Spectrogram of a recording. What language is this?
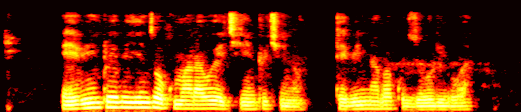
Ganda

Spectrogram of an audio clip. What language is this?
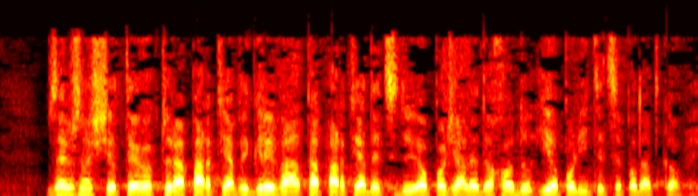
Polish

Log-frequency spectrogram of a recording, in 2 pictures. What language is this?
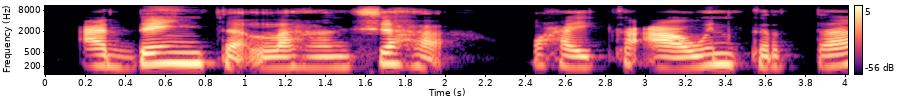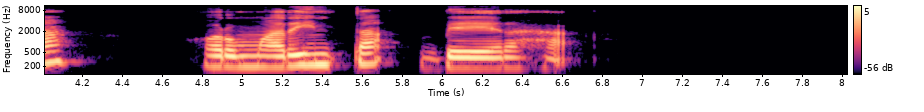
Somali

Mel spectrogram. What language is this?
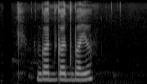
Nepali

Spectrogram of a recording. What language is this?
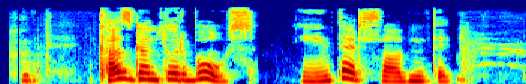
Latvian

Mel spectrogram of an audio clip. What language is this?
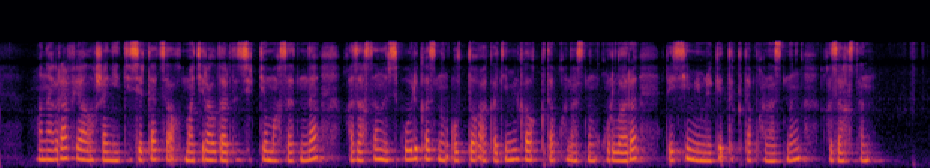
Kazakh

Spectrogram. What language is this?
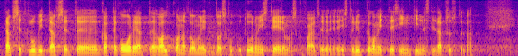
Estonian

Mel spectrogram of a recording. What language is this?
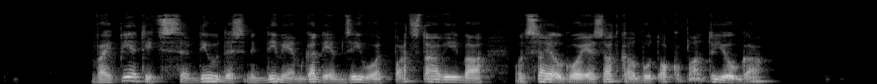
Latvian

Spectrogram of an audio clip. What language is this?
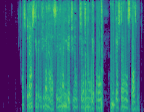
Czech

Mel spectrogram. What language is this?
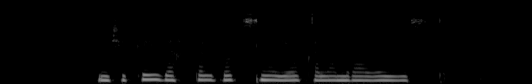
Pashto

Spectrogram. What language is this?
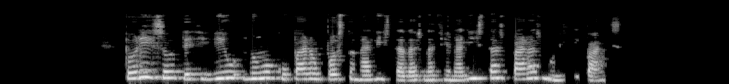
Galician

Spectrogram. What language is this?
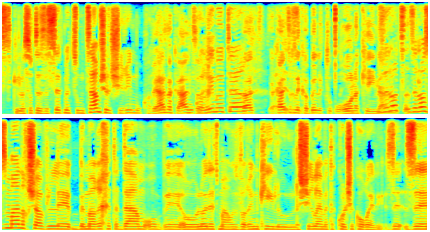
Hebrew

